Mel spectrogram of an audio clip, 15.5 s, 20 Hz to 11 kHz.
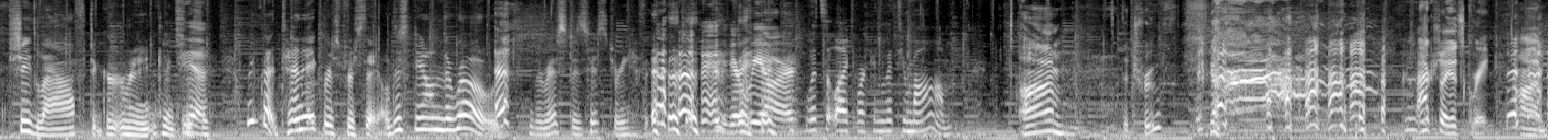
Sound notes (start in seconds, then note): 6.4 laughing; 11.9 laughing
